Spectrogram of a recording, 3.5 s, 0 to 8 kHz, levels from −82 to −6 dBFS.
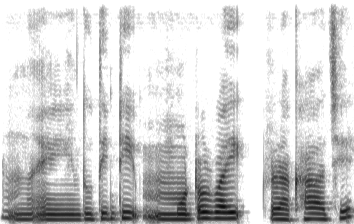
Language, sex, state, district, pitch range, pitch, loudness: Bengali, female, West Bengal, Purulia, 185-215 Hz, 190 Hz, -18 LUFS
